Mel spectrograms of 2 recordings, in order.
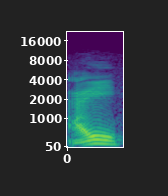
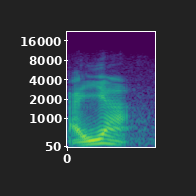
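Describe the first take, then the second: First: The word ends in an 'r' sound. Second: The word ends in a 'yak' sound. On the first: This is how the capital's dialect says it. "Kuala Lumpur ni mungkin panggil air" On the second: This is how the northern Kedah dialect says it. "Kedah mungkin panggil ayak"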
